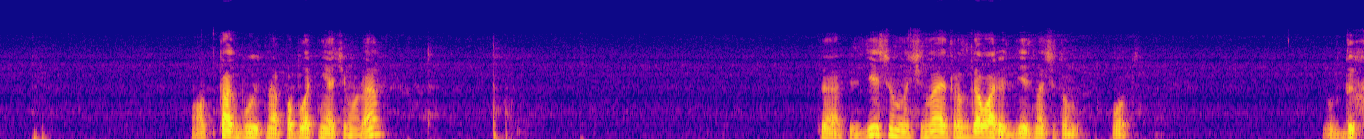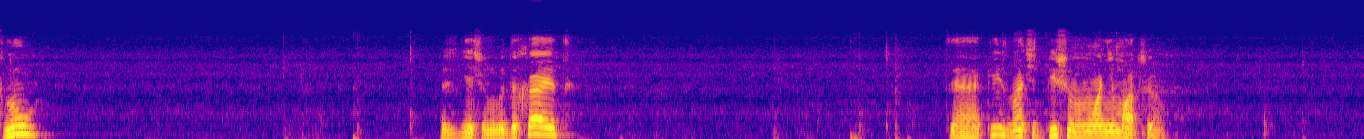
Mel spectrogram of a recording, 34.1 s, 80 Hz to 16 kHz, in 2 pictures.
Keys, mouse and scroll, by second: 0.6 g, 3.0-5.4 middle drag, 3.0 scroll up 1, 6.4 i, 7.4-11.6 drag, 12.4-20.8 drag, 21.6-22.3 middle drag, 23.2-26.9 drag, 27.9-28.3 middle drag, 29.6 click, 30.2-31.1 middle drag, 33.4-34.1 drag.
